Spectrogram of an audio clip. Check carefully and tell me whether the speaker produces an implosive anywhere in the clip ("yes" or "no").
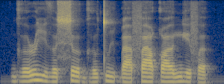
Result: yes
